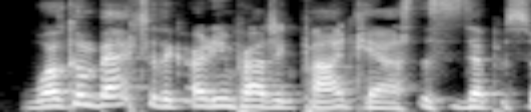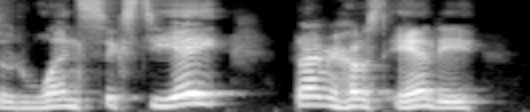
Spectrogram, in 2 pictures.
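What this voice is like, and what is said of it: Hoarse, strained voice. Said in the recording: “I lost my voice this weekend. It was a long weekend where I was outside just talking really loud and yelling ... You sound like me after every robotics tournament.”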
